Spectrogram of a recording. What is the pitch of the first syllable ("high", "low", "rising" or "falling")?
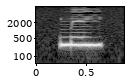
high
